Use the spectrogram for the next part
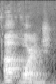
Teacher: Why? Because a cat is fine, but a orange creates a break.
